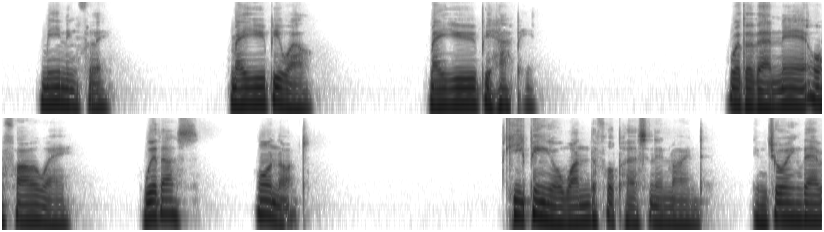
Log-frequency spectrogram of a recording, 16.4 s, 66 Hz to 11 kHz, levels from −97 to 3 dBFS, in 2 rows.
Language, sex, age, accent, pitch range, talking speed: English, male, 30-49, British, 95-110 Hz, 100 wpm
